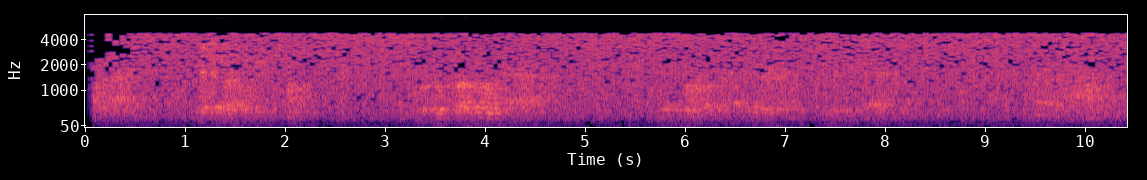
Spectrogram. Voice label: wow WOW male voice; Case 020 Ballard Building

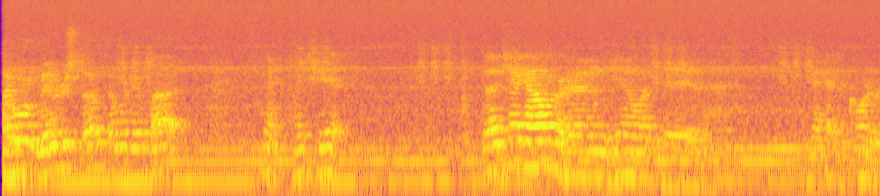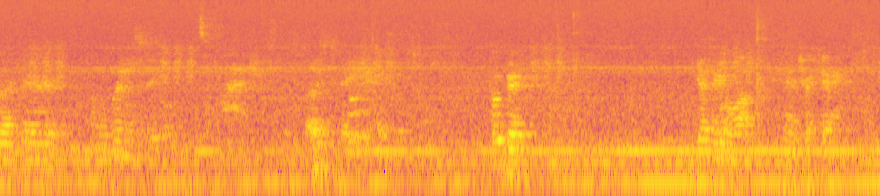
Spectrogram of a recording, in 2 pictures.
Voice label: Unexplained Male Voice; Case 025 Mahood Hall Bluefield State College; 2nd Floor

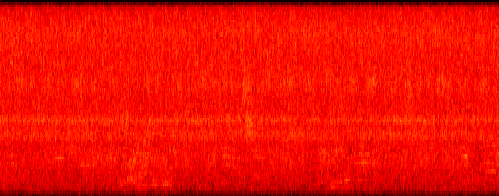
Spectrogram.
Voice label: Unexplained low female whisper inaudible

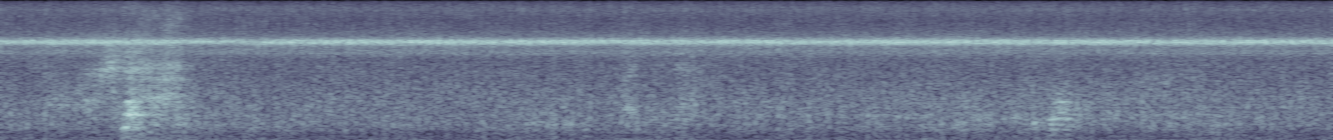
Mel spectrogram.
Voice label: Home Unexplained whisper What you doing

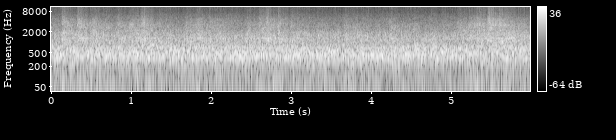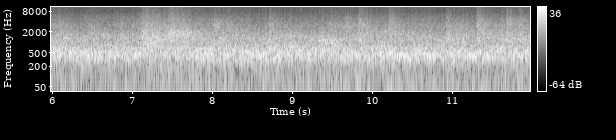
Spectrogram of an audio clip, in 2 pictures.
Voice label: 2nd Floor Kids Room Unexplained inaudible whisper; Truner Home Bluefield WV

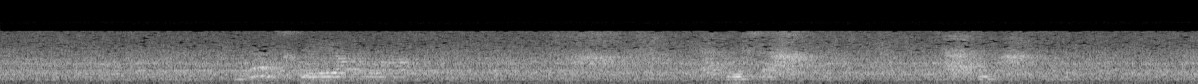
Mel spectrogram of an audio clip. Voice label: Unexplained Female Voice; (Rodney Breath Rodney Breath Rodney)

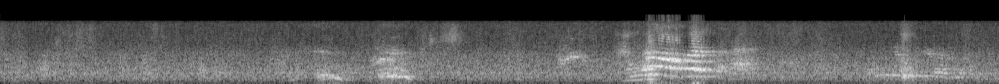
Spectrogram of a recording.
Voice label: Unexplained Inaudible Female Voice Amplified

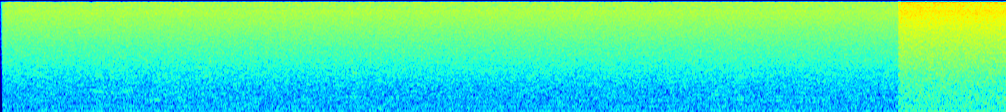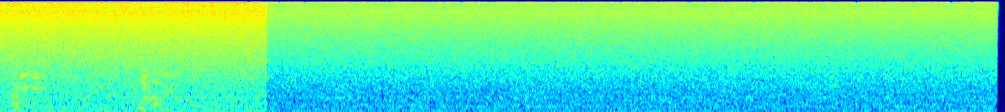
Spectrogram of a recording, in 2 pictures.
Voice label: Home Daughters Room WHISPER; Case 021 Zepp; Inaudible AMP

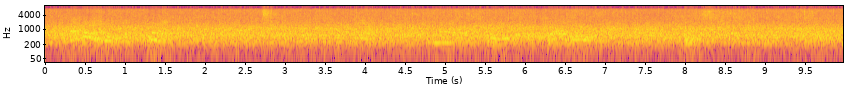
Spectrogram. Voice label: Unexplained Very Low Child or Female Voice; Upstairs Hallway; Night; Amplified

